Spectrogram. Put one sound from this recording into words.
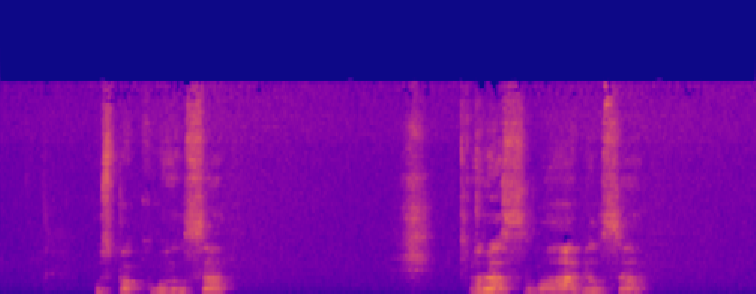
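A man speaks calmly and slowly nearby.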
